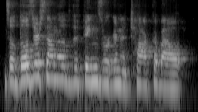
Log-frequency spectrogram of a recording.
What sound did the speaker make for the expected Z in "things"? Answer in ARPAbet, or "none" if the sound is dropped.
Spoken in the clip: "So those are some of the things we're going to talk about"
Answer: Z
